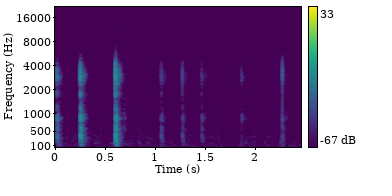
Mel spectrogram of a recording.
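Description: Stylus tapping on a tablet's glass screen while handwriting: three faint sharp clicks in the first half second, then fainter, irregular ticks.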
